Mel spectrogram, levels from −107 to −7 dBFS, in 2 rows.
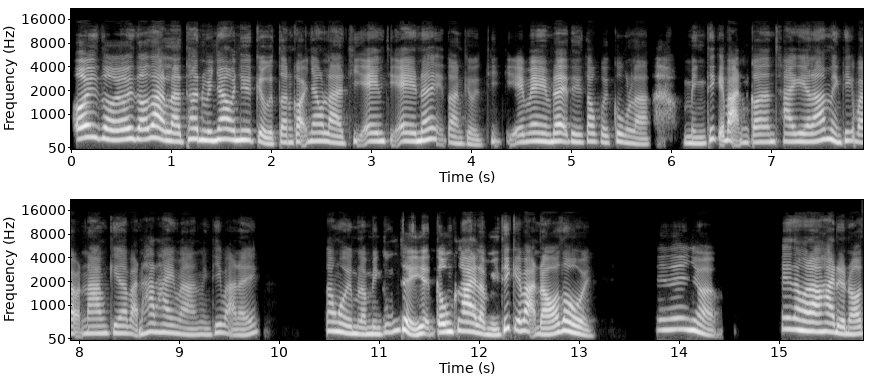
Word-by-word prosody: Ôi 335 +3 +4
giời 275 -3 +3
ơi! 295 +2 +4
Rõ 290 0 +2
ràng 310 -6 +5
là 230 -2 +3
thân 290 +3 +1
với 255 - +4
nhau 285 0 +4
như 265 0 +4
kiểu 225 -9 -2
toàn 200 +5 -5
gọi 220 - -3
nhau 240 0 -1
là 200 -5 -1
chị 210 +8 -10
em, 235 +2 -1
chị - - -13
em 235 +1 0
đấy, 290 +4 0
toàn, 180 -4 -7
kiểu, 145 -5 -9
chị 230 0 -11
chị - - -18
em 210 +2 -5
em 235 -2 0
đấy. 235 -1 +2
Thế 215 -2 -3
xong 225 -1 -4
cuối 200 -2 -6
cùng 215 -2 -5
là 155 -4 -6 0.3
mình 175 -1 -4
thích 295 - -4
cái - - -1
bạn 230 -6 -1
con 215 +2 -3
trai 225 0 -5
kia 225 -1 -1
lắm, 260 +6 +1
mình 225 -7 +1
thích 250 -1 -4
bạn 205 -1 -1
bạn 195 - -9
nam 205 +1 -2
kia, 210 -1 -4
bạn 190 -2 -6
hát 245 +5 -2
hay 225 -2 -3
mà, 175 -4 -6
mình 170 0 -8
thích 225 +6 -5
bạn 205 -7 -8
ấy. 180 +9 -7 0.7
Xong 265 -1 +1
rồi 220 -5 +2
m - - +2
là 180 -2 -1
mình 185 0 0
cũng 250 +6 -3
thể 235 - +5
hiện 185 0 +1
công 240 +2 +5
khai 260 -3 +3
là 200 - +2
mình 165 -2 -1
thích 350 - +1
cái 275 - +1
bạn 270 -8 +2
đó 175 +5 +2
rồi. 215 - +3 0.6
Thế 295 - -9
thế 315 +1 -2
nhưng 280 -4 +4
mà - - -3 0.7
thế 320 0 -2
xong 295 -2 +4
là 260 -1 +5
hai 250 -1 +2
đứa 195 - +2
nó 185 +1 0
225 Hz, 305 wpm, -23 LUFS, 195-265 Hz, 0.7 s, ràng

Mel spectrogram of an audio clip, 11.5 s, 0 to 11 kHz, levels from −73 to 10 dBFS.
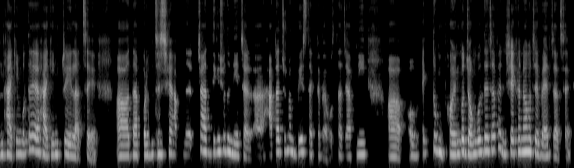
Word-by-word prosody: Hiking 200 +1 +3
বলতে 200 +5 -4 0.2
hiking 170 +1 +2
trail 180 -5 0
আছে। - - -4 0.6
আ - - +5 0.3
তারপরে 180 0 +1
হচ্ছে 190 +1 -2
যে 200 - -3
আপনের 185 -1 -5 0.2
চারদিকে 230 -3 +2
শুধু 235 -1 +2
নেচার। 180 0 -1 0.2
আর - - 0
হাঁটার 225 0 +3
জন্য 240 +1 -4 0.2
বেস্ট 225 +1 0
একটা 180 -1 -12
ব্যবস্থা - - -11
যে, - - -5
আপনি 185 +3 -7 0.6
আ - - +3 0.4
অ - - -1 0.2
একদম 215 +5 -6 0.2
ভয়ংকর 195 +3 +2
জঙ্গল 200 +4 +3
দিয়ে 240 -1 +4
যাবেন। 255 +2 -2
সেখানেও 225 +2 +4
হচ্ছে 230 -2 +2
বেঞ্চ 170 +1 0
আছে। - - -8
200 Hz, 165 wpm, -23 LUFS, 185-230 Hz, 0.6 s, আ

